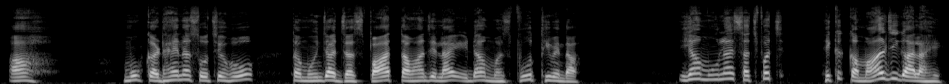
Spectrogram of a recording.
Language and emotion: Sindhi, surprised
